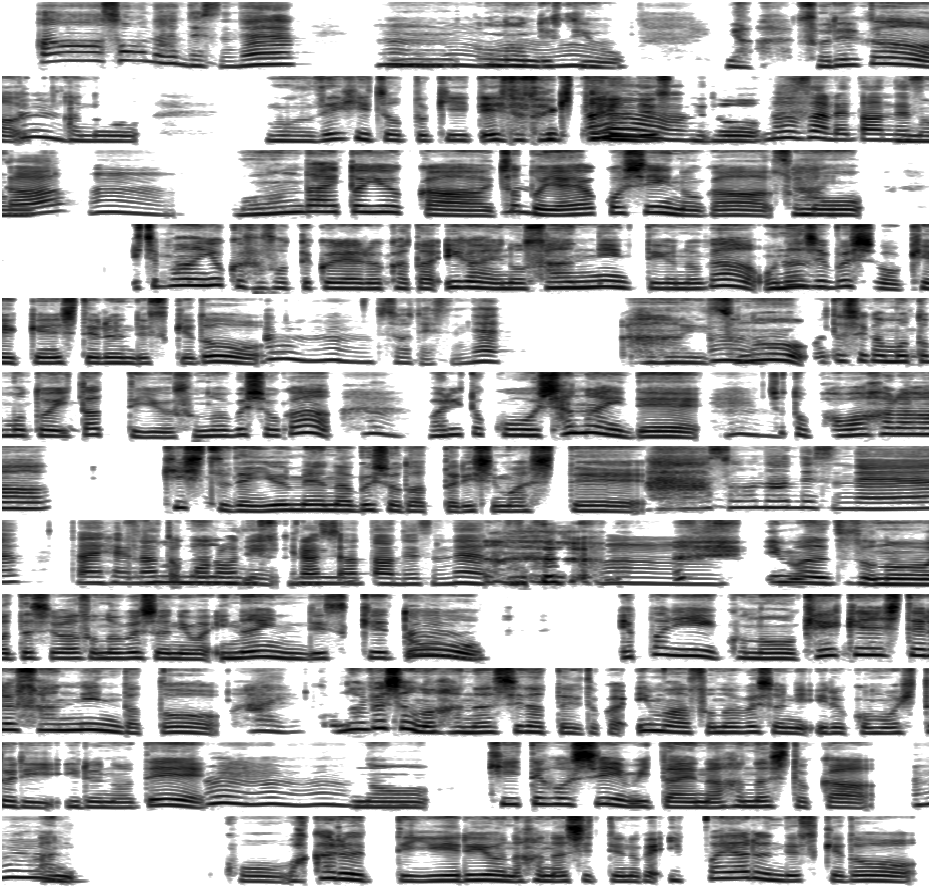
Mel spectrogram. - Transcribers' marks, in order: laughing while speaking: "聞いていただきたいんですけど"; laugh
- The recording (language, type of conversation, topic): Japanese, advice, 友人の付き合いで断れない飲み会の誘いを上手に断るにはどうすればよいですか？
